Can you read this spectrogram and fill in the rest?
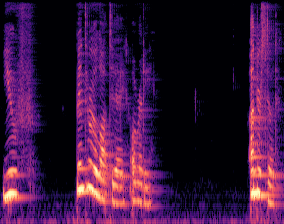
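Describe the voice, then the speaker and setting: A woman playing a stoic, dutiful military robot in an audio roleplay, speaking in a formal, measured, protective way. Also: high voice, big pitch swings, exaggerated voice. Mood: subdued, solemn. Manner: formal, measured, literal wording. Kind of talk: scripted audio roleplay, speaking softly to one listener.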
